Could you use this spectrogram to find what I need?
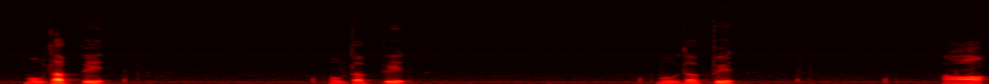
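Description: A young man speaks in short, lively bursts close to a microphone.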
